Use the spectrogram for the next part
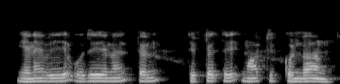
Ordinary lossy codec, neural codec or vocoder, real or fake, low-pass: Opus, 64 kbps; codec, 44.1 kHz, 7.8 kbps, DAC; fake; 5.4 kHz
